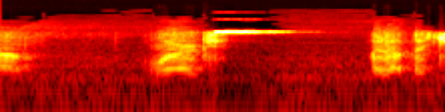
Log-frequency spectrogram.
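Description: A voice sounds briefly, then a single short, high-pitched electronic beep lasting about half a second, starting about halfway through.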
